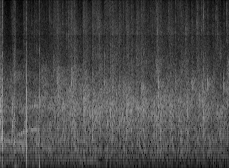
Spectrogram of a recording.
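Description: A crowd applauds a Harvard graduate who passed her bar exam, steadily for several seconds, a dense wash of clapping with a few sharp, distinct claps standing out near the start, holding at an even, fairly loud level throughout.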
